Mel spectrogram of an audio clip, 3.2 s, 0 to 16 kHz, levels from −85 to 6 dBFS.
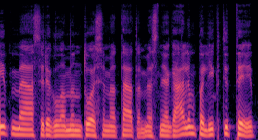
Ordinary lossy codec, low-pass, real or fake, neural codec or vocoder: AAC, 96 kbps; 14.4 kHz; fake; vocoder, 44.1 kHz, 128 mel bands, Pupu-Vocoder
